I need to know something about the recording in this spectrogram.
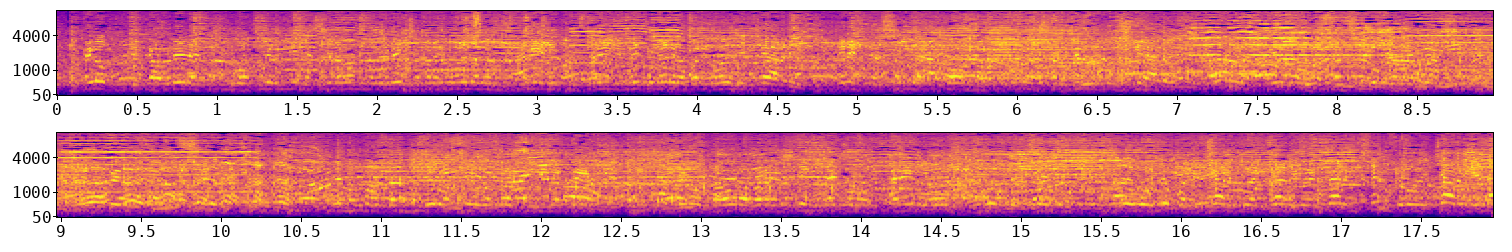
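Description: A crowd chants and shouts steadily across an open field.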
